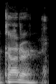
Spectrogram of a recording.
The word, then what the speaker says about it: Qatar: now made it to can you actually uh say the pronunciation for me i tend to get it wrong is it cutter okay we're in cutter katar cutter cutter that's what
